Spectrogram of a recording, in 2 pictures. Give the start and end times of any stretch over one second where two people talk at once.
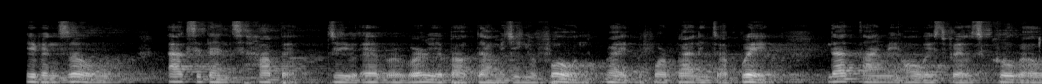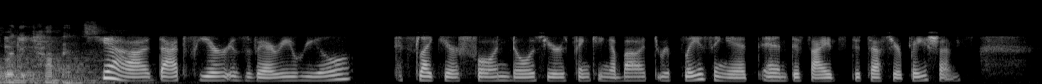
none

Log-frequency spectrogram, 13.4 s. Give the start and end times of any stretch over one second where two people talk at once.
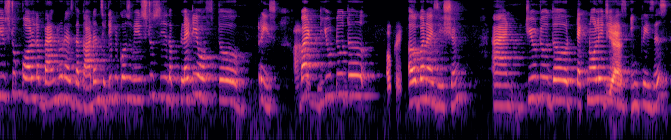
none

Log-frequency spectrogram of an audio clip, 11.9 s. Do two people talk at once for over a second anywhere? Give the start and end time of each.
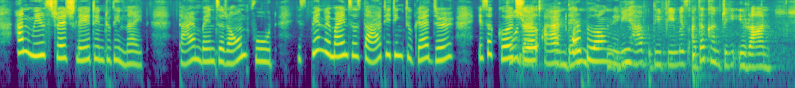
7.6-9.4

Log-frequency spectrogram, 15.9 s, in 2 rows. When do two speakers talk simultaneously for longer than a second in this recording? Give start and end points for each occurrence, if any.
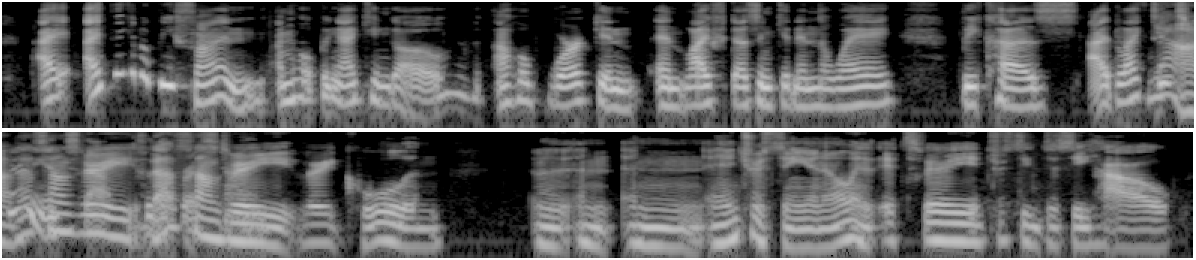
7.7-9.7

